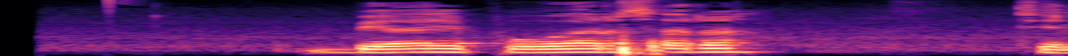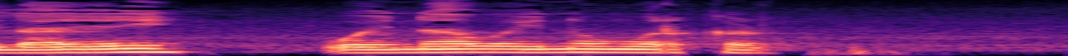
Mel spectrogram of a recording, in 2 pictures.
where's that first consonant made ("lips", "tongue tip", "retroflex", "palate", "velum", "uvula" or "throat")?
lips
